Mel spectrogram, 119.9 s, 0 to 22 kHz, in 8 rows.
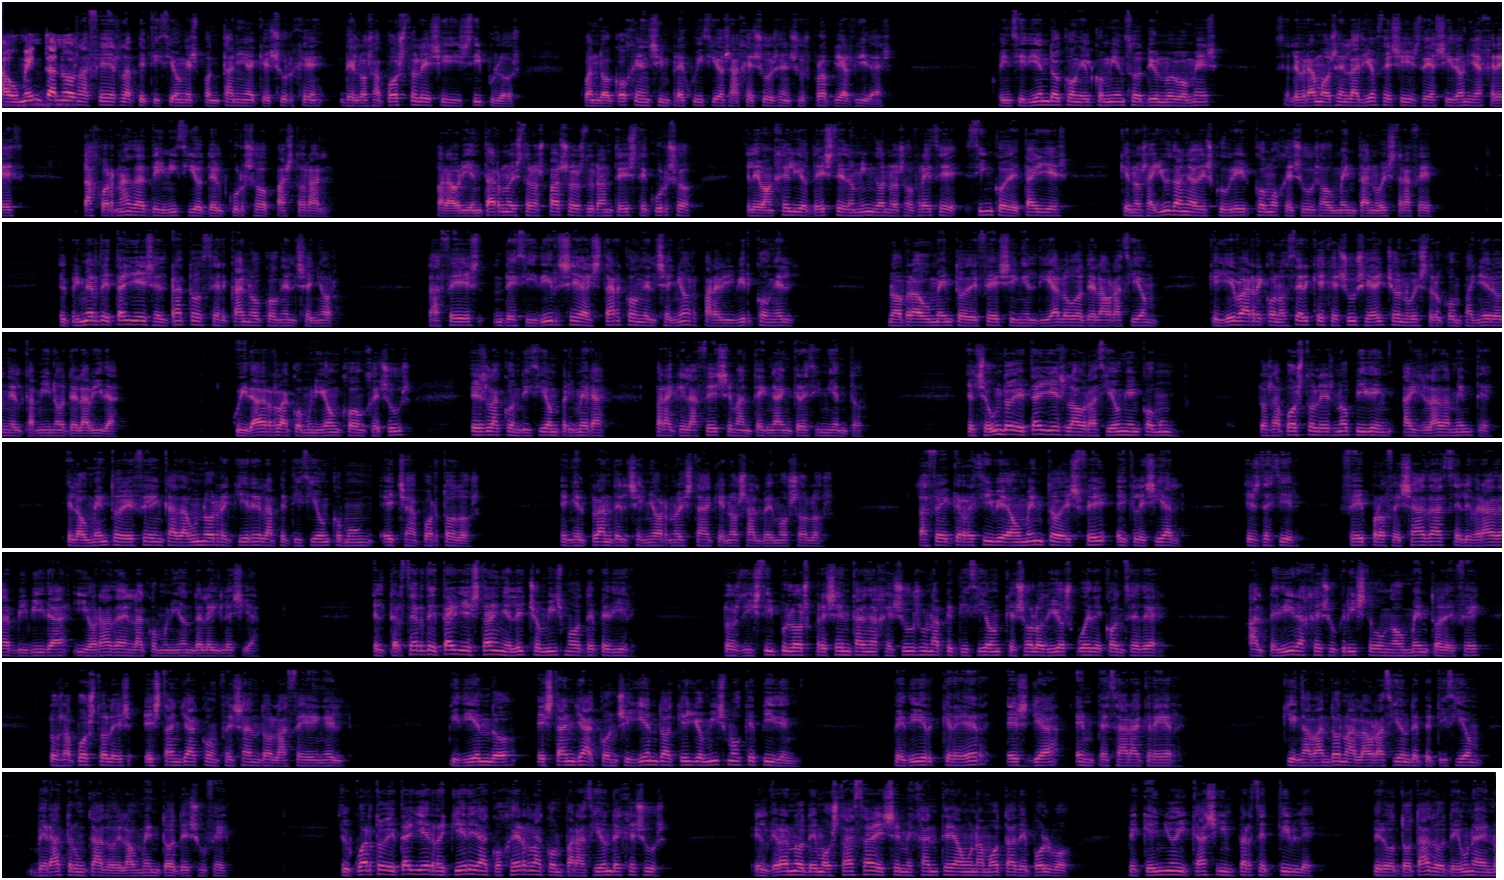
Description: Escucha aquí la reflexión semanal de monseñor José Rico Pavés, obispo de Asidonia-Jerez 30-09-22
